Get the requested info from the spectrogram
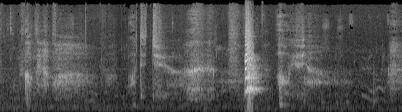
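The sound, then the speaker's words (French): A voice imitates a cat that barks, giving short barks and yips that rise into a loud howl near the middle, in an imitation scene by Noémie Lovski and an actor, with whispered talk and breathy sounds scattered around it. “Le coup du chat qui aboie et qui se met à hurler à la mort, c'était prévu au départ?”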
